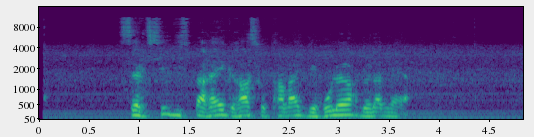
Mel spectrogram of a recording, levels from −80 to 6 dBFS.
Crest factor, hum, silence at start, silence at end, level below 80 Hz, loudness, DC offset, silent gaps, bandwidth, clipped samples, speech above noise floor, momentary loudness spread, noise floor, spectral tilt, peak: 18 dB; none; 0.8 s; 0.8 s; -48 dBFS; -21 LUFS; under 0.1%; none; 11.5 kHz; under 0.1%; 27 dB; 11 LU; -47 dBFS; -7 dB/octave; -6 dBFS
